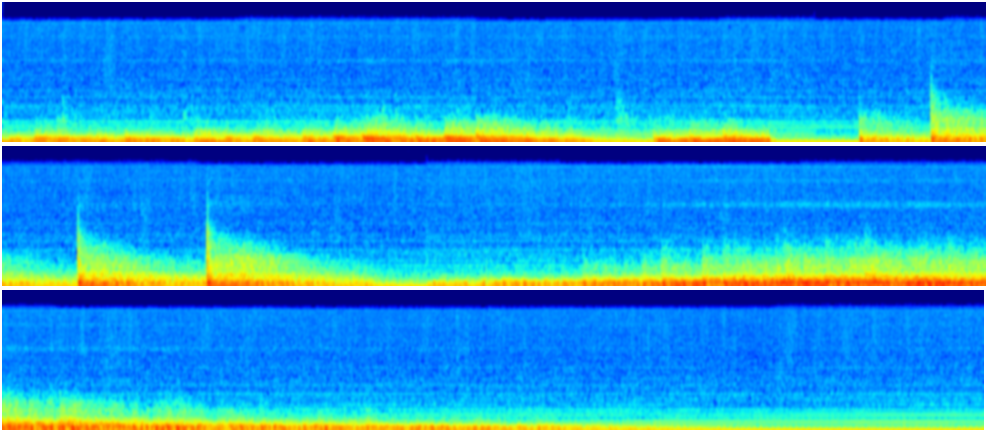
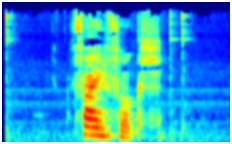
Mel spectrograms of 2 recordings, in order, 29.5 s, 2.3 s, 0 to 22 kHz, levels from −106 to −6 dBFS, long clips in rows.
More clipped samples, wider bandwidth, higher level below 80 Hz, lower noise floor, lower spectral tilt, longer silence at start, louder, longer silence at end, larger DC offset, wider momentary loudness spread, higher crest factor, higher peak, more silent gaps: neither; second, 13 kHz vs 17 kHz; first, -36 dBFS vs -70 dBFS; second, -54 dBFS vs -63 dBFS; first, -9 dB/octave vs -3 dB/octave; about the same, 0 s vs 0.05 s; second, -31 LUFS vs -21 LUFS; second, 0 s vs 0.45 s; first, 1% vs under 0.1%; second, 17 LU vs 21 LU; about the same, 20 dB vs 22 dB; second, -10 dBFS vs -4 dBFS; neither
